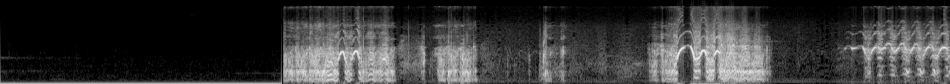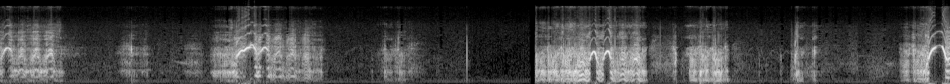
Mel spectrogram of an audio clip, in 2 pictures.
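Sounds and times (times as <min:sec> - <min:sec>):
horse neighing: 0:02.8 - 0:05.7, 0:06.5 - 0:07.7, 0:08.5 - 0:10.2, 0:11.6 - 0:13.7, 0:14.8 - 0:16.8, 0:18.5 - 0:19.0.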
